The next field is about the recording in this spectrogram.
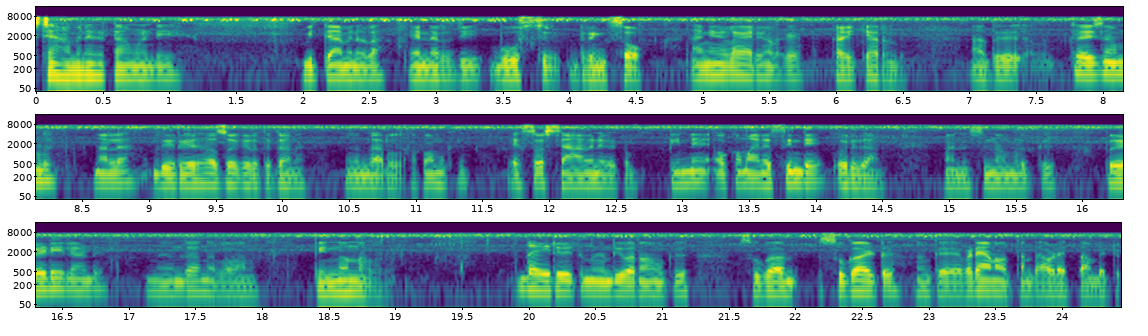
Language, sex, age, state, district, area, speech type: Malayalam, male, 18-30, Kerala, Palakkad, rural, spontaneous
